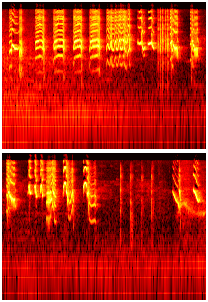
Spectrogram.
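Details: Nias hill myna singing so that silent mynas respond: steady series of loud, ringing notes, a brief rattling buzz, then varied slurred whistles and squawks tapering into sparse calls with a low background hum.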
